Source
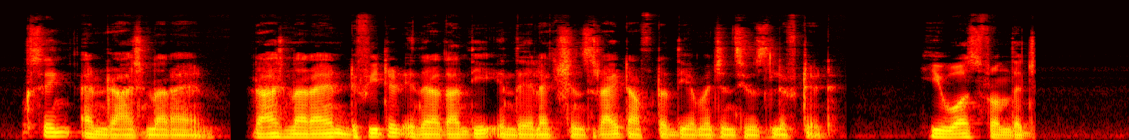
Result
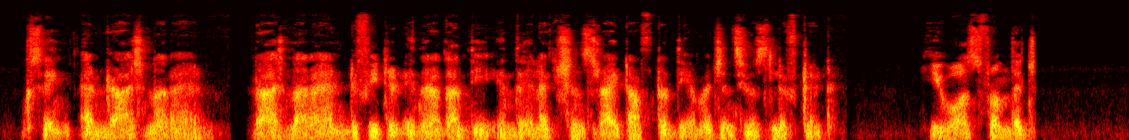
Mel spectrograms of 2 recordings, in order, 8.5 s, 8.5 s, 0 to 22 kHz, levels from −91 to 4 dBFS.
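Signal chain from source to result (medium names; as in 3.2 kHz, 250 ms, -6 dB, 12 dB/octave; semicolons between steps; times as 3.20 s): harmonic-percussive split harmonic -13 dB; whisper effect; trim +4.5 dB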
